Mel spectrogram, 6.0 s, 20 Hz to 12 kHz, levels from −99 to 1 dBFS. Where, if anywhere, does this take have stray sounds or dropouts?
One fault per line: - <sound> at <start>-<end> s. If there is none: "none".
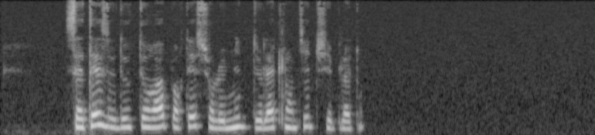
none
